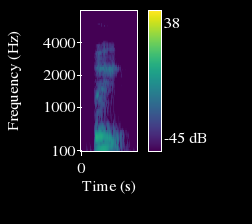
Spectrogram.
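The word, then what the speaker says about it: ы: It looks strange, and it's a strange sound. Uy. Uy. It's kind of hard even to say on its own because you'll never see that letter by itself.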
